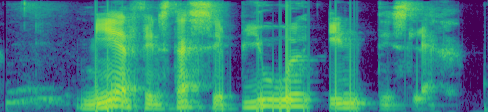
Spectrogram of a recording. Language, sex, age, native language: Icelandic, male, 16, Icelandic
